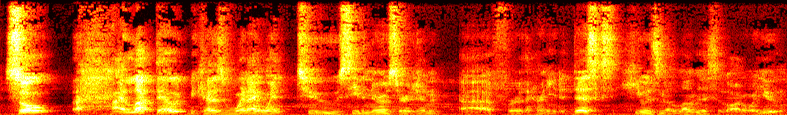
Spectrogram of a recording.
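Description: A man's voice: on the low side, normal speed, hardly any pauses, darkish tone, reverberant, slight background noise. A man in his late thirties telling his story as an interview guest, casual and rambling, with lots of fillers. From Canada. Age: 30s.

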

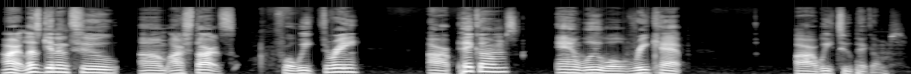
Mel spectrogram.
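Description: A man's voice: medium pitch, expressive, takes it slowly, pauses often. A young man hosting a casual sports podcast, talking in a laid-back slangy way and laughing often. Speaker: podcast host. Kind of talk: casual fantasy football chat.

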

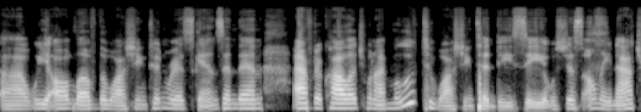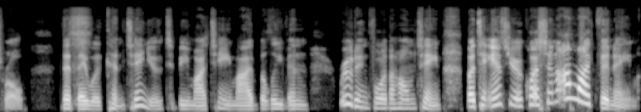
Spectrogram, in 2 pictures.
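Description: A woman's voice: low-pitched, dry recording. A woman in her forties from North Carolina, a guest on a podcast, sounding stuffy from allergies and talking in an upbeat, assured way. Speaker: guest, traffic reporter. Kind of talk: casual interview chat.

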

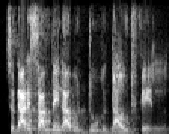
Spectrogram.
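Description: A middle-aged man, a professor answering interview questions in a measured, storytelling way. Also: fairly high pitch, sing-song, a bit bright, husky. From India. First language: Sanskrit. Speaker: guest, professor. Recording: dull lo-fi audio.

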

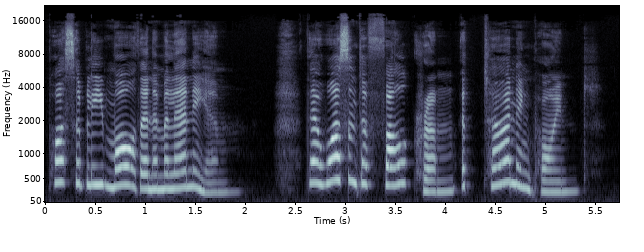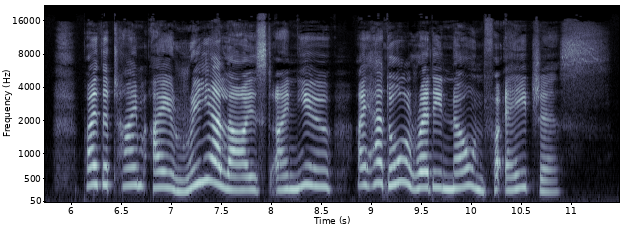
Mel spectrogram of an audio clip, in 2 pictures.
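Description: A woman voicing a gentle, prim male angel in love, speaking softly and carefully with a plaintive, formal manner. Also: very high voice, expressive, slow, dry recording, clean studio sound, voice pushed up, exaggerated voice. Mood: soft, wistful.

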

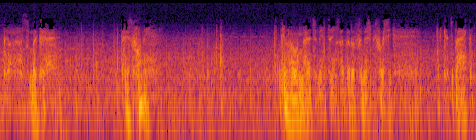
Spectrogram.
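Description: An actor playing a wary, tough accomplice in a 1970s radio drama, terse and informal with a gravelly voice. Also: male voice, extremely low pitch, big pitch swings, normal speed, heavily acted. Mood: woozy, weakening. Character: wary, hard-drinking male accomplice in a murder plot. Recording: noisy, tinny vintage radio broadcast.

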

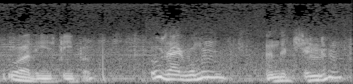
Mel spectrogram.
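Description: An actor playing an anxious, humbled old miser in a theatrical 1930s radio drama style. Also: male voice, a little high, huge pitch swings, normal speed, phone-quality sound. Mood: uneasy curiosity. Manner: theatrical, pleading. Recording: scratchy thin 1930s radio recording, music behind.

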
